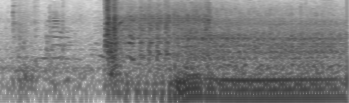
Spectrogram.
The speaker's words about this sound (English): Soldiers gather to receive their orders and duties for the day, then head to the convoy. Lorries and all-terrain vehicles then thunder away to maneuver.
